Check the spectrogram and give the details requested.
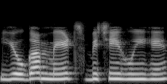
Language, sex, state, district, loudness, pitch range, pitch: Hindi, female, Uttar Pradesh, Etah, -15 LUFS, 245-255 Hz, 245 Hz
